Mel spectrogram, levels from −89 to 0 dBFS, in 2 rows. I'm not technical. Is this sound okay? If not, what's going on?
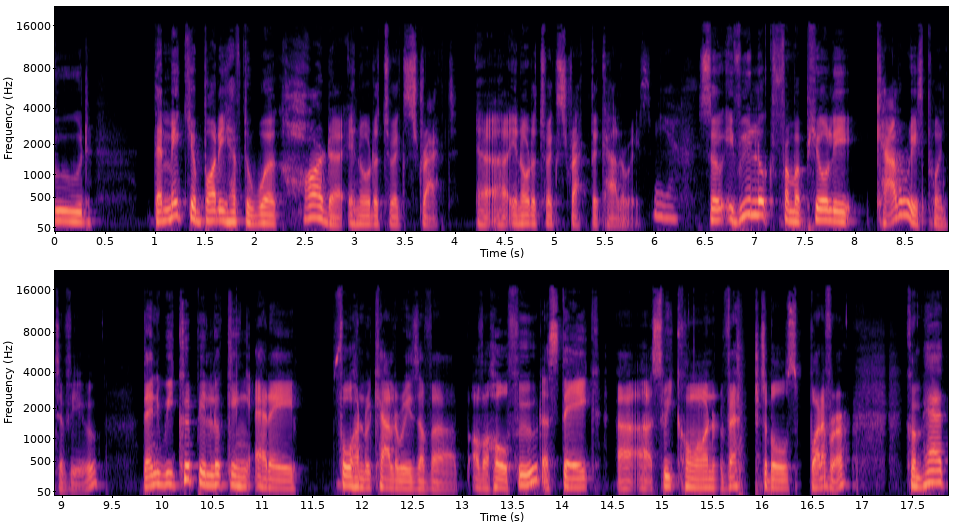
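No, there are two tiny clicks, at 10.75 s right after "then we could be" and at 15.33 s after "a sweet". These are likely dropped samples, where a sliver far shorter than a millisecond goes missing and the waveform jumps.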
